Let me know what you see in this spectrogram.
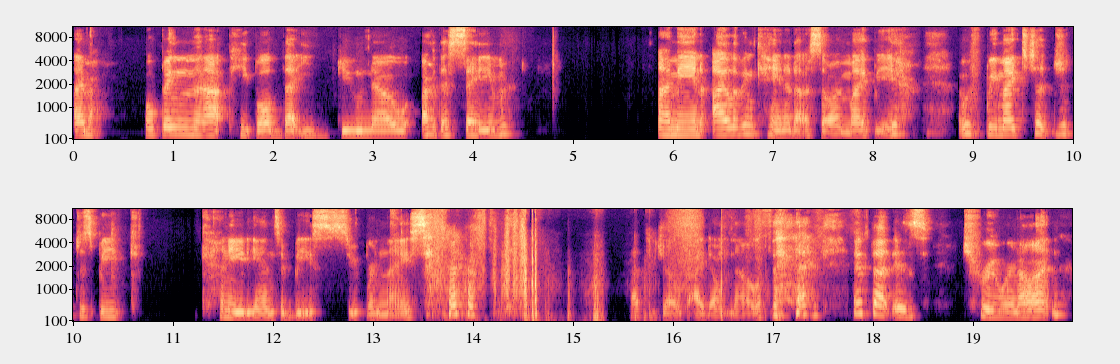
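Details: Stuttering in a female speaker who uses strategies such as prolonging words and talking slowly; she is tired.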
